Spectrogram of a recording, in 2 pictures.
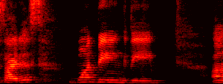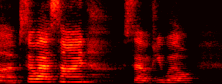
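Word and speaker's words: psoas: the table for the soaz sign you're going to and I hope I'm pronouncing it correct soas PS o um you're going to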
